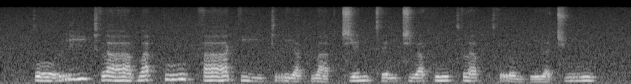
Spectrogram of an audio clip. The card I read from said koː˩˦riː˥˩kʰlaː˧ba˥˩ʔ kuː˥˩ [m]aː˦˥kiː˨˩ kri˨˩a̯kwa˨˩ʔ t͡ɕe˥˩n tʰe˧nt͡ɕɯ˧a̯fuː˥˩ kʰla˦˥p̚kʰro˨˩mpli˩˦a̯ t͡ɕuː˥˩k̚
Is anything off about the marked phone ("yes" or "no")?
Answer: yes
